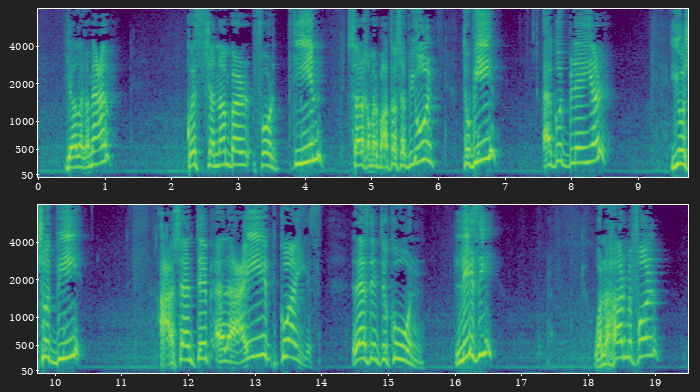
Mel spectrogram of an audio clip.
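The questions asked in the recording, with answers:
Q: to be a good player you should be عشان تبقى لعيب كويس لازم تكون lazy ولا harmful or helpful ولا useless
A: C: helpful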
